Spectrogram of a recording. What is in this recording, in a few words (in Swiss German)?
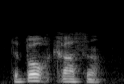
"bachkrasse", alsace; peche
